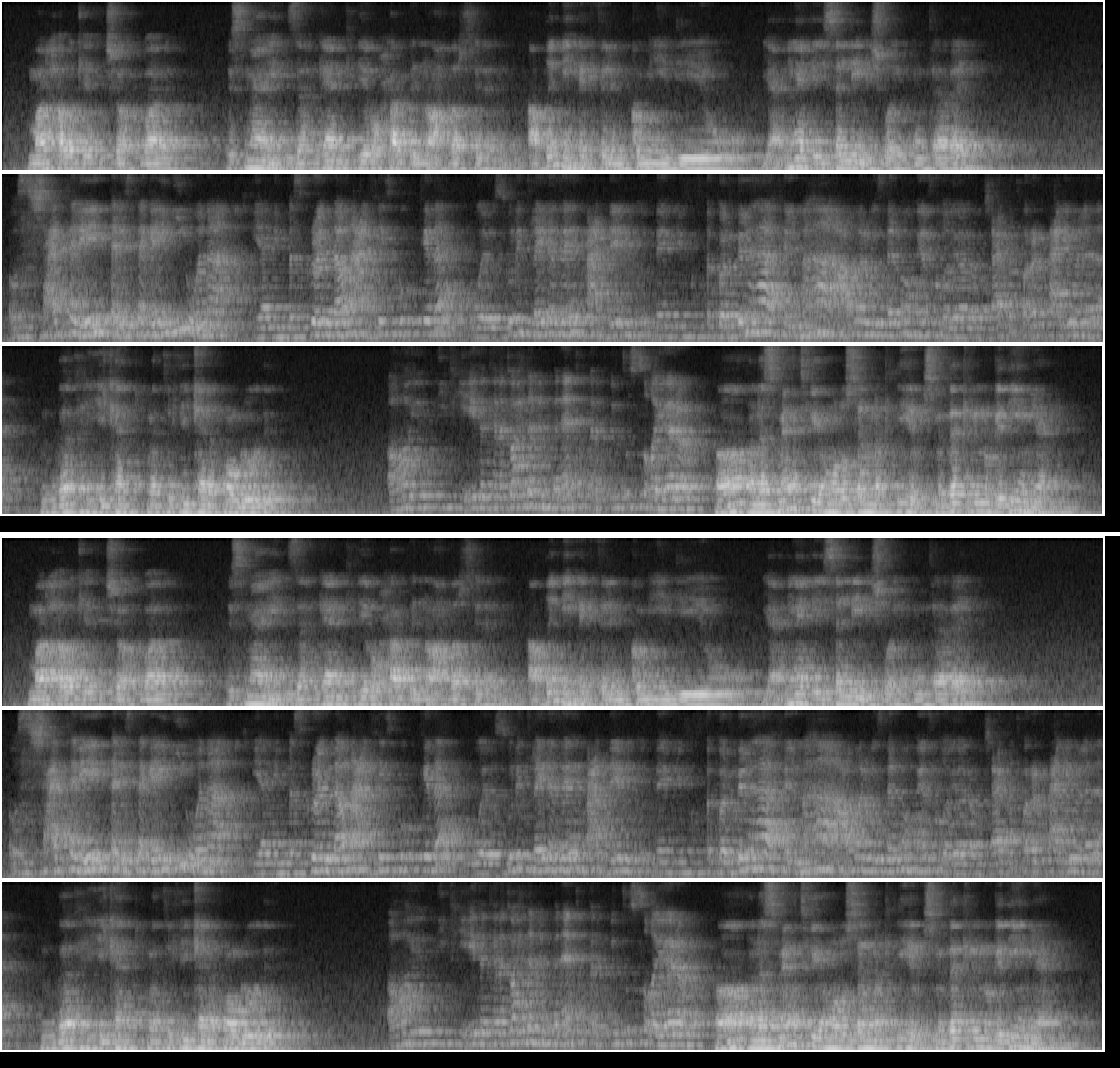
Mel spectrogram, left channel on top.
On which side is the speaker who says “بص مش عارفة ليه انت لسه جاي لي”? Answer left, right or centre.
Left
